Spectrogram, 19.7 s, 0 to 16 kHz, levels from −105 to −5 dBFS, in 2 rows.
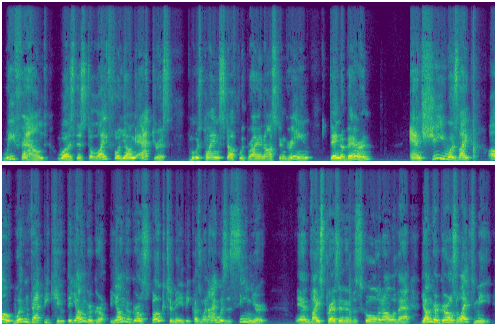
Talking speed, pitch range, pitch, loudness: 165 wpm, 170-280 Hz, 185 Hz, -18 LUFS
